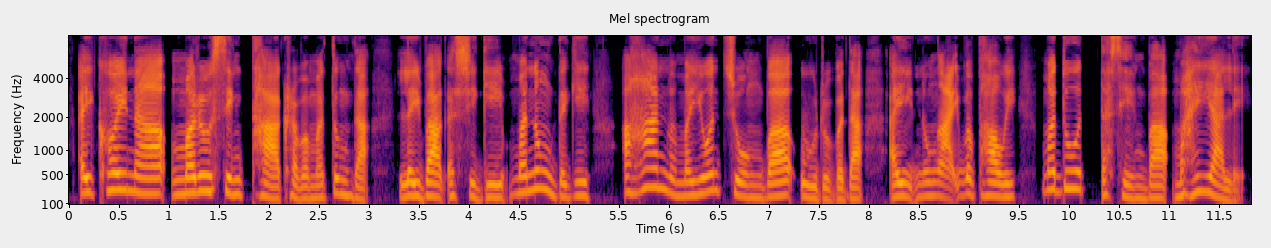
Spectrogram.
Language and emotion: Manipuri, happy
